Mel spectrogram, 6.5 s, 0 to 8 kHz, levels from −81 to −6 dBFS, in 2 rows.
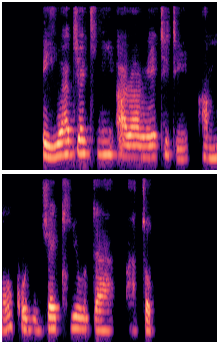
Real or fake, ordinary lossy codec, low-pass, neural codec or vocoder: fake; none; none; codec, 16 kHz, 1.1 kbps, Voila-Tokenizer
